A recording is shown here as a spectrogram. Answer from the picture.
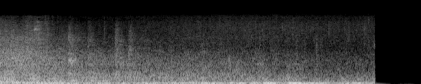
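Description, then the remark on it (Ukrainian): A loud artillery gun firing a shot, its deep boom spreading into a long, rolling, thunder-like rumble that holds for several seconds before cutting off abruptly. No one speaks. “Постріл!”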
